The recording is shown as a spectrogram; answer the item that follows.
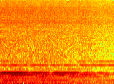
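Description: Soft background music: a held, ringing chord slowly fading away.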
